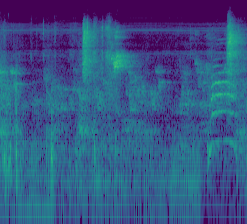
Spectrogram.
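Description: Pet cat meowing indoors in several short, fairly close calls, the last a rising drawn-out meow, with faint household noise between.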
